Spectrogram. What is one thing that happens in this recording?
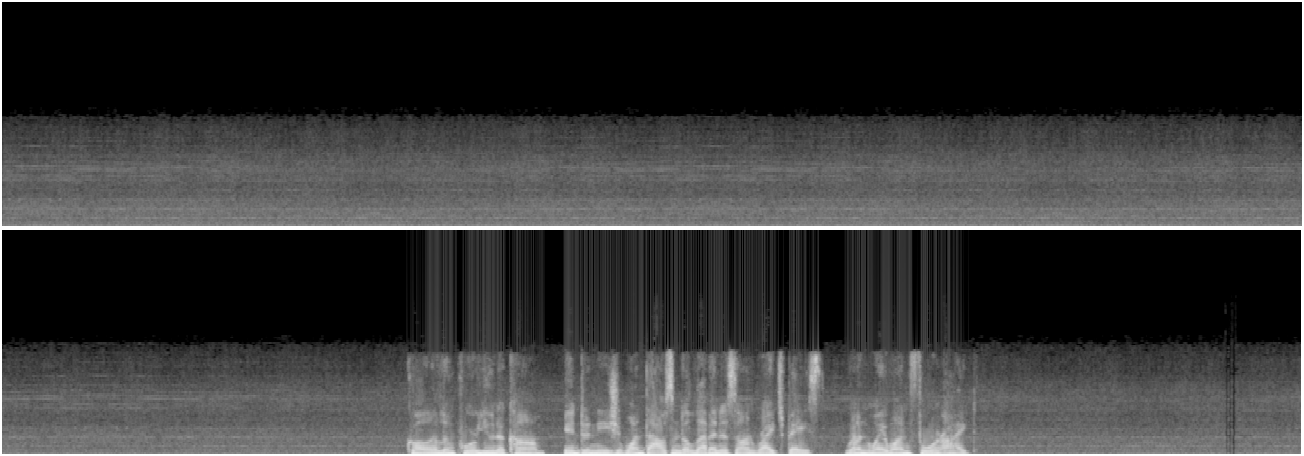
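A jet engine drones steadily and faintly.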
